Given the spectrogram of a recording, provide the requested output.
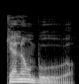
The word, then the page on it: calembour: francais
